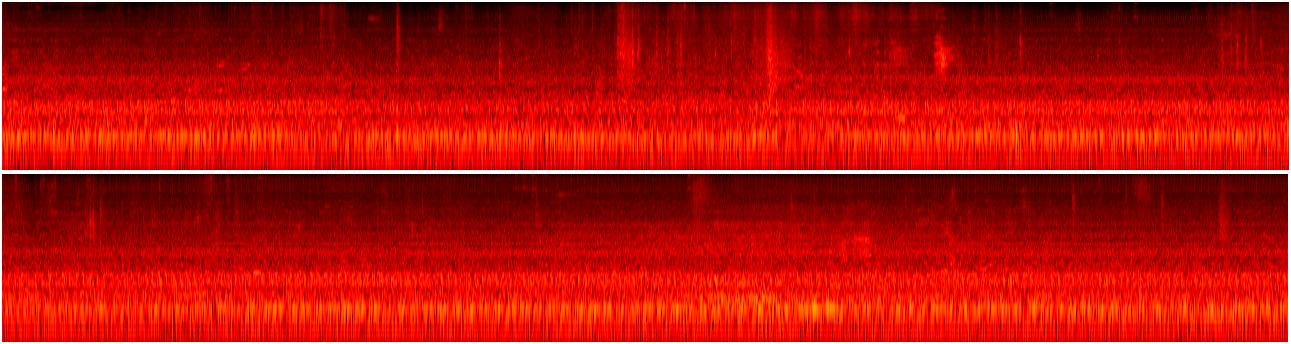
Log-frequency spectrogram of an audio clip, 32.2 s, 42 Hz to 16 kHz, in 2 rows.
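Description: Interior of a 2009 NABI 416.15 transit bus standing still with its engine idling, heard from a seat near the back: a steady low drone with a hum above it. A few brief clicks and rattles come about eight to twelve seconds in.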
